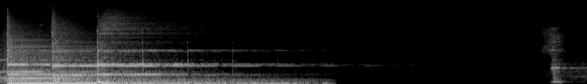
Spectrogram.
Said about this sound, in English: Sorry, that's my kids ringing the doorbell 100 times. I'm sure you can hear that.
